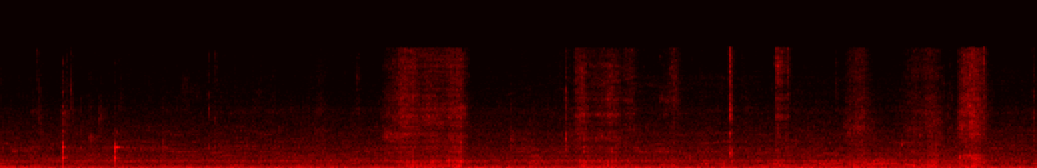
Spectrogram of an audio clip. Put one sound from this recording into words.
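Men slurp noodles.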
